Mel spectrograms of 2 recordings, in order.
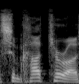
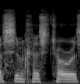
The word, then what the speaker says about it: Simchat Torah: And again, it reminds us, it's called Simchat Torah, Simchas Torah is another pronunciation.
